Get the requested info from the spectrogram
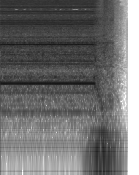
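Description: A steady electric machine whine of one pitch over a soft hiss, from operating-theatre equipment. About one and a half seconds in there is a low thump, and the sound cuts off abruptly.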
